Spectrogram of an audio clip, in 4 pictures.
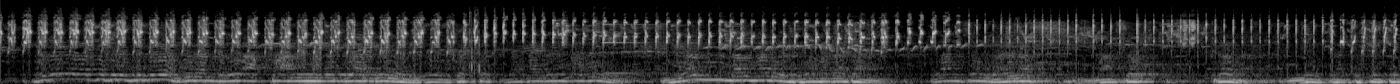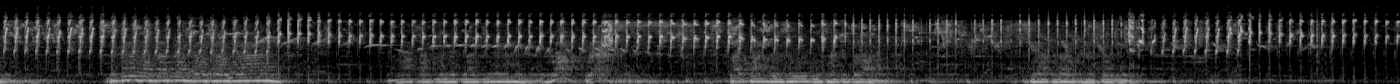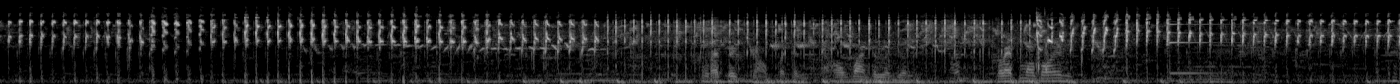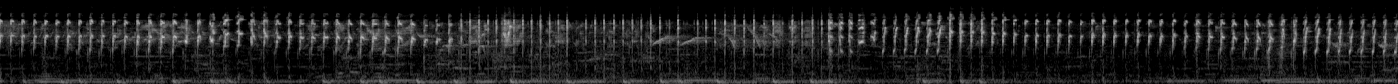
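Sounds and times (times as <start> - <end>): lovebird rapid high chattering: 0.0 - 55.9.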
